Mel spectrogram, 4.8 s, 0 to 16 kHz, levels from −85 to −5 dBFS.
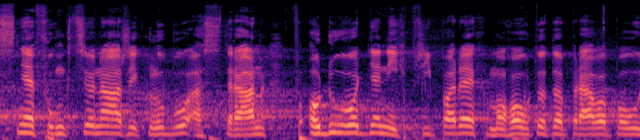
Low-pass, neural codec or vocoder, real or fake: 14.4 kHz; none; real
